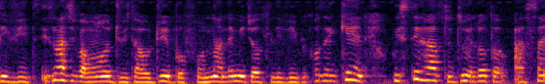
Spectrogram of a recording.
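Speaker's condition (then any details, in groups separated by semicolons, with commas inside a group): No condition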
